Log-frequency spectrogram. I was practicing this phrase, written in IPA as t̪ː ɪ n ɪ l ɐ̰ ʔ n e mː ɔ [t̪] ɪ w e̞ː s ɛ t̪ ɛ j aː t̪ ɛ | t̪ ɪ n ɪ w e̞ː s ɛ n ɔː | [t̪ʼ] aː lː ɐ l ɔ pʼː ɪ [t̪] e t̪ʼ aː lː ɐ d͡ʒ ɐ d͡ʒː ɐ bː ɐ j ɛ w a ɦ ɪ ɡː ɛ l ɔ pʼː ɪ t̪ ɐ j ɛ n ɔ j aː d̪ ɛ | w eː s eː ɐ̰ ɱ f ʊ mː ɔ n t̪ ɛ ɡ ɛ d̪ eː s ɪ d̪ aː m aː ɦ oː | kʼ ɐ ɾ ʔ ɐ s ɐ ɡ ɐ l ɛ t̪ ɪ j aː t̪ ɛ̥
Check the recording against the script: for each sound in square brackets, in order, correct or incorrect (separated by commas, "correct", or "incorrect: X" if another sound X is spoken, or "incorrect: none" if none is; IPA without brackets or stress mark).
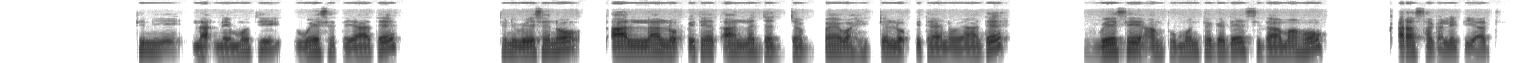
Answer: correct, correct, correct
